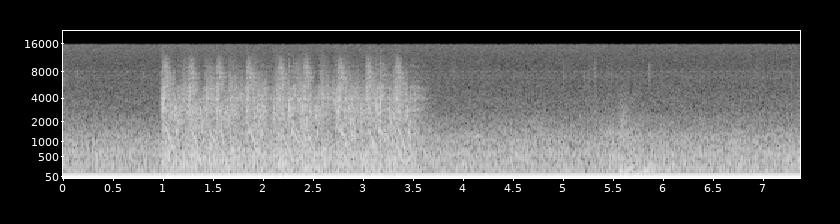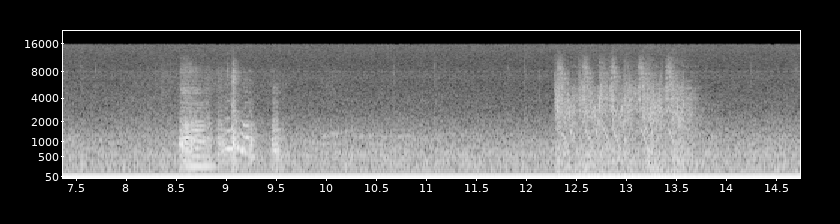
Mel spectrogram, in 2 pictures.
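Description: Rapid machine-gun fire rattles in short bursts.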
